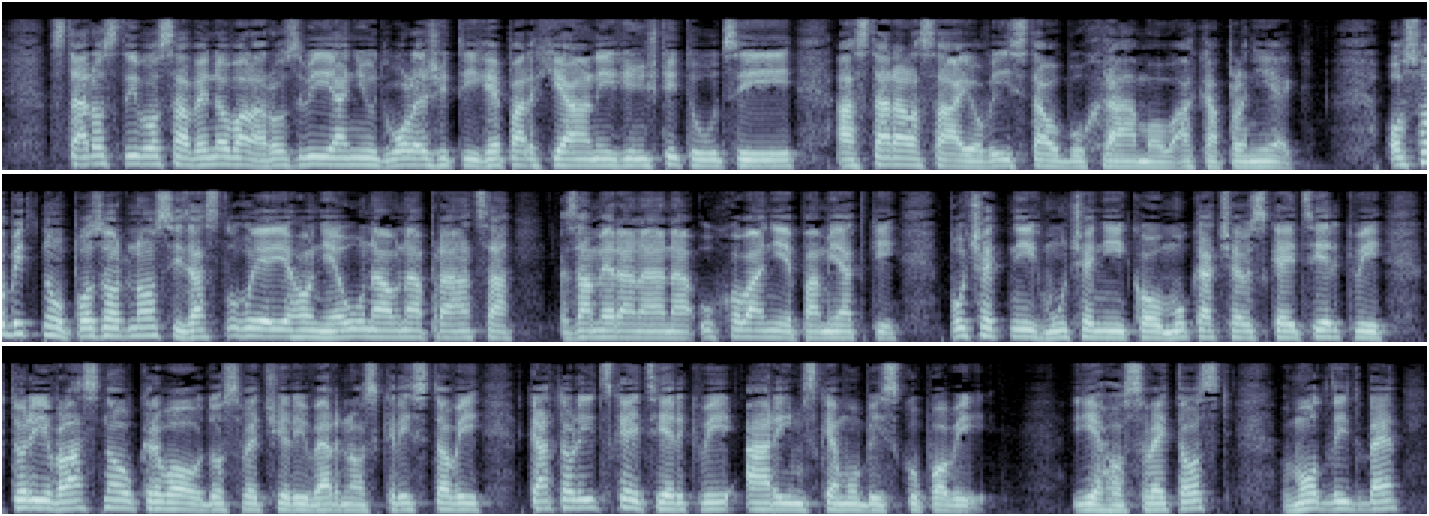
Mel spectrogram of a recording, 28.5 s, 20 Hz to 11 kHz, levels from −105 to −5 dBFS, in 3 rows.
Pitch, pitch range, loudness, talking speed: 130 Hz, 120-140 Hz, -25 LUFS, 95 wpm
